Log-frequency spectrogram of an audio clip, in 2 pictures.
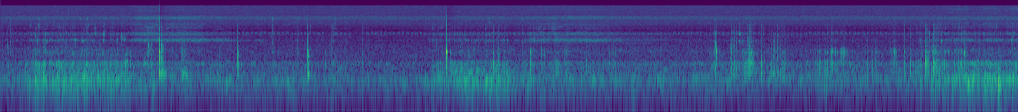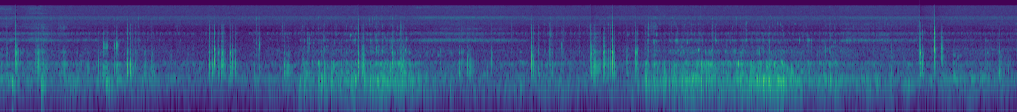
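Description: Underwater sound of a scuba diver's regulator: bubbles from breathing out come in a burst about every six seconds, five times, with sharp clicks scattered in between.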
